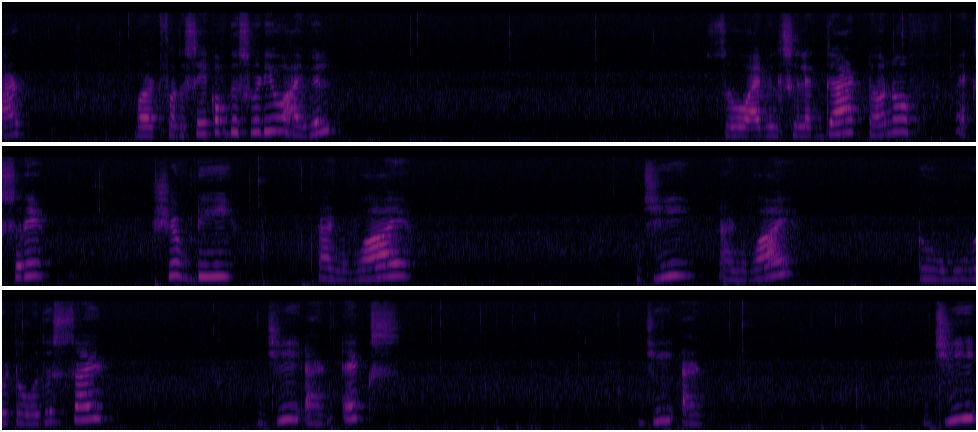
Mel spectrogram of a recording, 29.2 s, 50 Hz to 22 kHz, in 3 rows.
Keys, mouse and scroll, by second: 1.2 click, 4.2 click, 5.1 click, 8.9 click, 9.5 middle click, 11.5 shift+d, 12.8 y, 15.9 g, 20.0 scroll up 2, 20.2 middle click, 21.6 middle click, 21.7 click, 22.1 g, 22.8 x, 24.7 ctrl+z, 25.3 click, 25.5 g, 26.1 z, 27.9 ctrl+z, 28.8 g.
